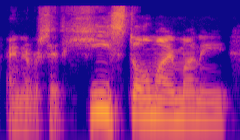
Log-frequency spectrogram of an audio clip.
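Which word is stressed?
he. The stress is on "he".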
